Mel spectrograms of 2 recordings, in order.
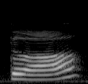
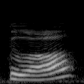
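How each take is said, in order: The two takes are said the same way.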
